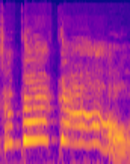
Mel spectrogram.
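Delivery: put-on very high, sudden yelled blurt like a kid. Retelling a kid shouting in the middle of class: imitating a kid yelling. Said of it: "the kid yells out in the middle of class".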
